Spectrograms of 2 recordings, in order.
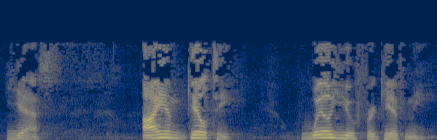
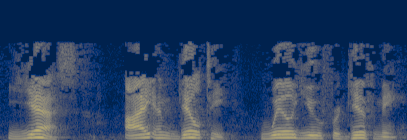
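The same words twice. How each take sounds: First: Slow, louder, word by word for the congregation to repeat; slow call and response. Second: Slower still, louder, leaning on each word; slow call and response. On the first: Pastor leading the congregation in a repeated confession, slow and louder. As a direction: lead the room through it slowly. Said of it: "Repeat after me". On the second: Pastor repeating the confession with the congregation, slow and louder. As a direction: say it again, slower and firmer. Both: Shown as a demonstration.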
